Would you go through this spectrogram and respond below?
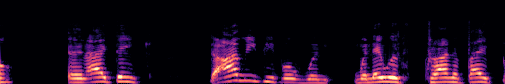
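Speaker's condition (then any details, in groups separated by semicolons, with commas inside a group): Cerebral palsy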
